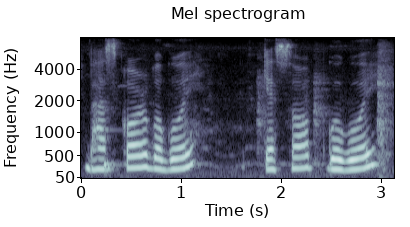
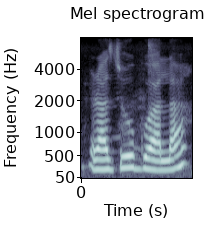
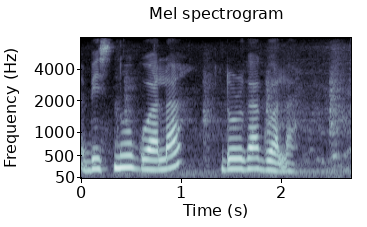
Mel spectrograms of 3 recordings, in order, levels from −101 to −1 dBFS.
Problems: constant background noise, continuous background conversations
